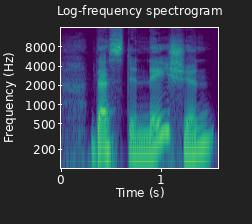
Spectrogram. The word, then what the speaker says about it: destination: destination and information okay anytime when a word has Tio n ending the stress goes on the syllable in front of t n so location trans sorry Transportation destination and information Okay so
